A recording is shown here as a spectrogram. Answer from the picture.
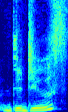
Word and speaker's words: Dedoose: Yeah, no, it's Deduce. It's spelled DEDOOSE.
